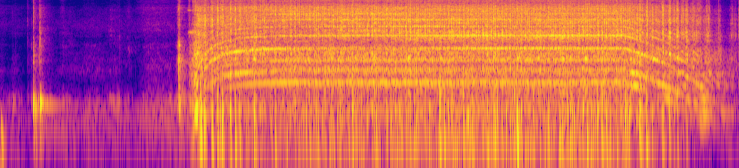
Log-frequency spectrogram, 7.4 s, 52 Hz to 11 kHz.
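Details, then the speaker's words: Banyan Exports 7x14 500 W 3/4 hp mini lathe, new: motor spins up to a steady high whine with rough gritty chatter as the plastic power feed gear slips and grinds, so the power feed won't positively engage. "This gear right here is slipping."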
